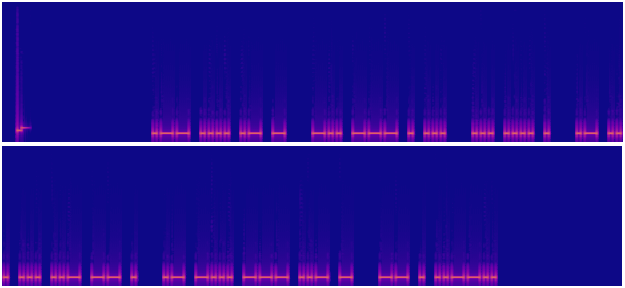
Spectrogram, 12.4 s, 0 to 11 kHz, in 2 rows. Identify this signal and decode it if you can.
Morse code, heard as a keyed tone, about 30 wpm, 700 Hz. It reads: WHAT DOES SHE ASSUME ABOUT ME?
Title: Sentences from Top 1500 Words 30wpm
